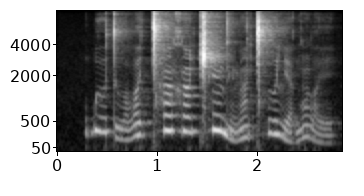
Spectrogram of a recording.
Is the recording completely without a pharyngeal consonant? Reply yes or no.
yes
